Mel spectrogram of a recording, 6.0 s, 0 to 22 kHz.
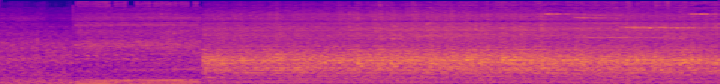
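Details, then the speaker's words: Toyota Camry 2AZ engine at idle: constant whirring grind from the water pump at the front of the engine, steady pitch; pulley visibly wobbles left and right with clear play; worn water pump bearing, pump replaced. "तो आवाज़ जो है ये जी water pump की है। पुली आप उसकी देख सकते हैं, थोड़ा राइट लेफ़्ट भी हो रही है, उसमें प्ले भी जो है वाज़िया नज़र आ रही है।"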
